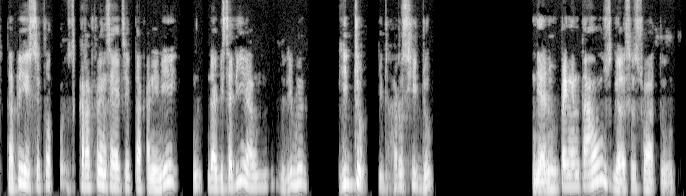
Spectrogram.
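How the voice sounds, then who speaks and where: Low, mellow-voiced woman workshop trainer. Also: animated, moderate pace, long pauses. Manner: explanatory, demonstrative, many fillers and restarts. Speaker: ventriloquism trainer for Sunday school teachers. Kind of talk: hands-on workshop instruction.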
